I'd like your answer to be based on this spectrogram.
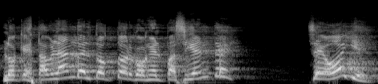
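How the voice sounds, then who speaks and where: A male pastor preaching a sermon, telling a story in an animated way, acting out other voices, and sometimes shouting. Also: very high voice, a little slow, gravelly. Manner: animated, shouts at points, acts out quoted voices.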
